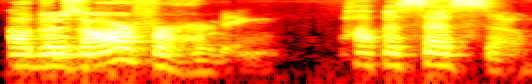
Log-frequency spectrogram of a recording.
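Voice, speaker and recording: A man's voice: on the high side, lively intonation, fast talker, fairly bright tone. A man voicing a naive, rude, bloodthirsty chupacabra pet in a staged comedy reading. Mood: naive menace. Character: childlike, bloodthirsty male chupacabra pet monster, devoted.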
